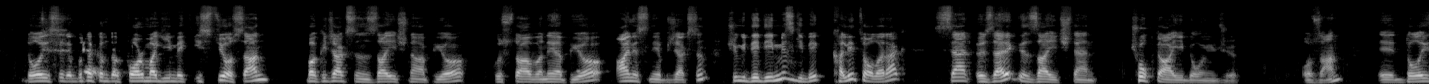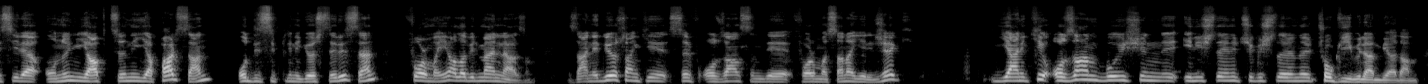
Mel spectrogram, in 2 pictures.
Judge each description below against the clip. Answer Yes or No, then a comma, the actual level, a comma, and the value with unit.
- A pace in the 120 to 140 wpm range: Yes, average, 125 wpm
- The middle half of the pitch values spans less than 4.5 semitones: No, average, 5.0 semitones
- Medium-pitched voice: Yes, medium, 150 Hz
